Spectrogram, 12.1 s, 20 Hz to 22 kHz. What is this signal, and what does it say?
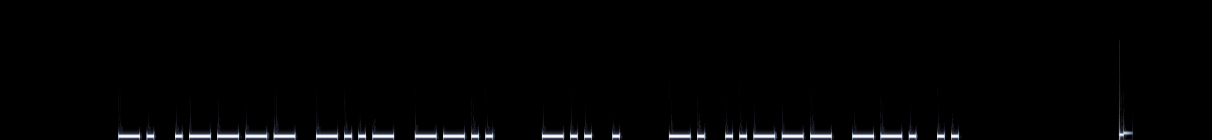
Morse code, heard as a keyed tone, about 17 wpm, 700 Hz. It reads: N1XZ DE N2GI
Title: USA Callsign DE Callsign - 4 Characters - 17wpm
